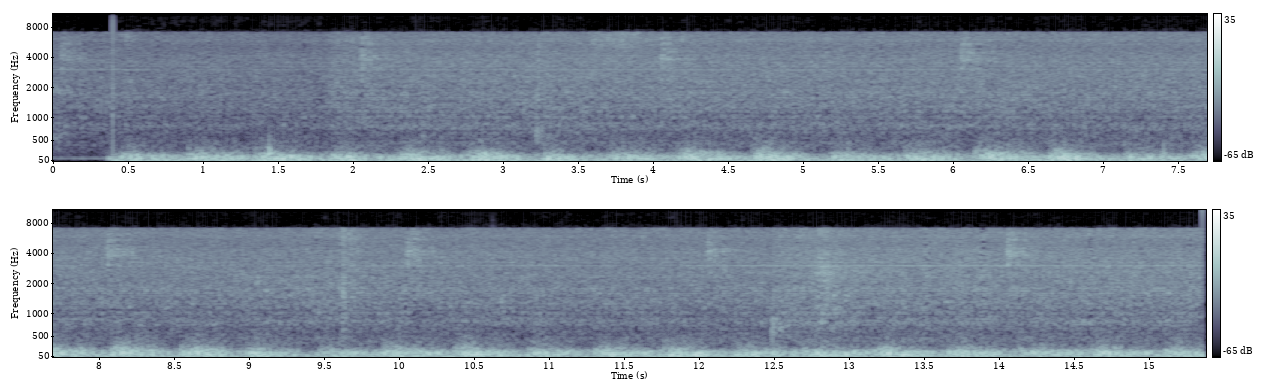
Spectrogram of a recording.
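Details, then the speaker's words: Dog with patent ductus arteriosus: a steady low rumbling murmur swelling with each beat and never falling silent, a continuous murmur. "and this next one is recorded from a dog that has pda"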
